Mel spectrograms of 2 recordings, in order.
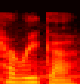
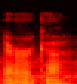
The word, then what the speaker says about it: Harika: But it's Harika, not Erica.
